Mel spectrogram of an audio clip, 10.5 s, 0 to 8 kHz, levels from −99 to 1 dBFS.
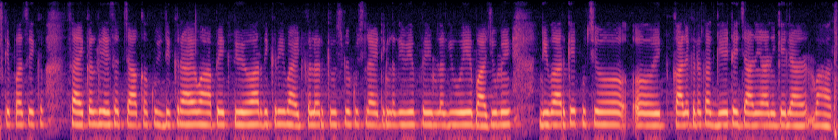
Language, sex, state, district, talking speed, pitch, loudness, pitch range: Hindi, female, Bihar, Sitamarhi, 270 wpm, 230 Hz, -21 LUFS, 225-235 Hz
